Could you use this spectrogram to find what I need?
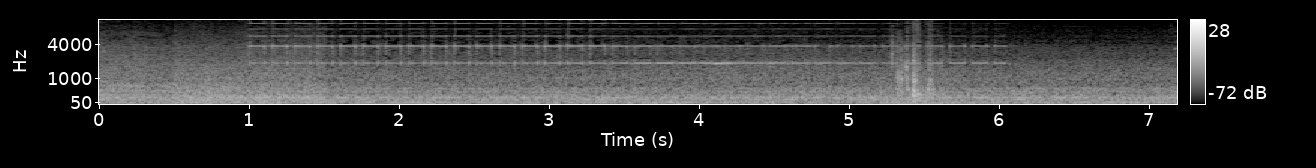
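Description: A door warning beeps steadily.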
